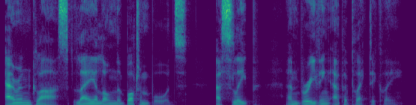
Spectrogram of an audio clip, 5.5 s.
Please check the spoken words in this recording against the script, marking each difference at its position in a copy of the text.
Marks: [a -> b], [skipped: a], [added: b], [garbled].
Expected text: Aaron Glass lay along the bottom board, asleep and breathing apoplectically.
Aaron Glass lay along the bottom [board, -> boards] asleep and breathing apoplectically.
